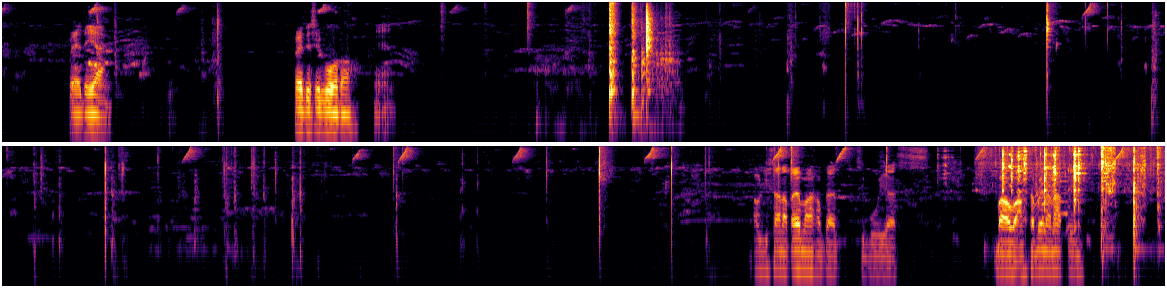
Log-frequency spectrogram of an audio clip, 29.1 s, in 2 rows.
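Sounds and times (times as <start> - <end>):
small bird chirping: 8.6 - 29.0.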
